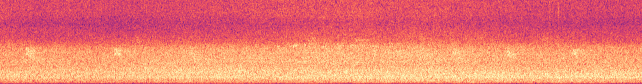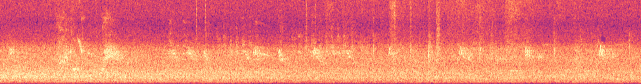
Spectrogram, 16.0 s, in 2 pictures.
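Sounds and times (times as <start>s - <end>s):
small birds chirping: 8.1s - 16.0s.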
